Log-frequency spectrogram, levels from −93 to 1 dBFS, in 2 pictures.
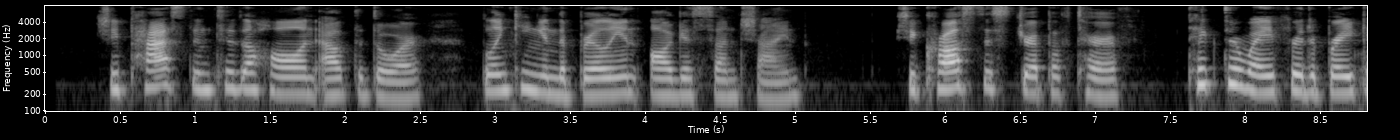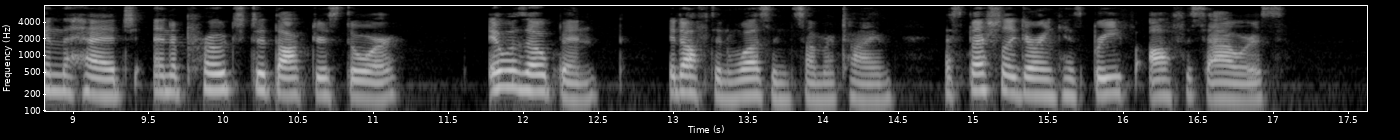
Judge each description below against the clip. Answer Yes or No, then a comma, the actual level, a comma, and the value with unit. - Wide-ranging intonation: No, average, 4.0 semitones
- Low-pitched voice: No, high, 200 Hz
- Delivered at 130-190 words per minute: Yes, average, 170 wpm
